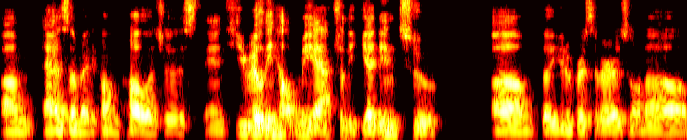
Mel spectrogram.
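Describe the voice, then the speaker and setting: A man with a Korean accent talks at a fairly quick pace. His fairly low voice has ordinary pitch variation. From South Korea. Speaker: medical oncologist. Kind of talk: interview. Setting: podcast.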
